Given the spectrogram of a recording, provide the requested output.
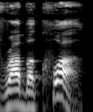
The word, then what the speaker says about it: Rebekah: Connect this here between the Kwa and the Ha, because her name is not pronounced Rakwaba Rabakwaha. It's not Rabakwaha, it's Rabakwa.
